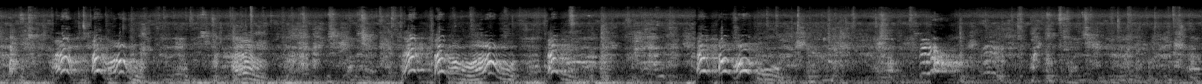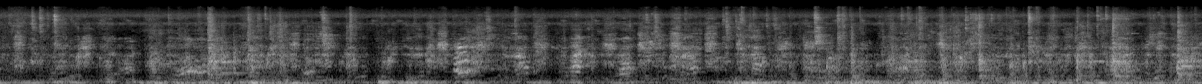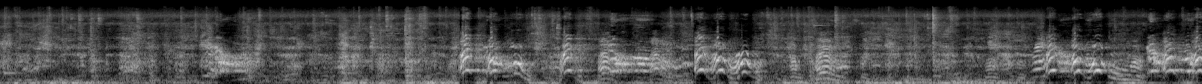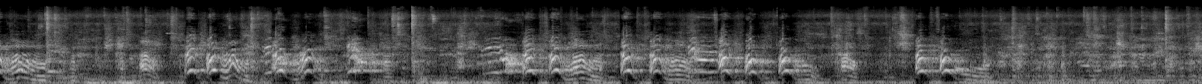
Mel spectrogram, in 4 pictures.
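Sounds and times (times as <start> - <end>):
puppies eating from bowl: 0.0 - 48.0
puppies whimpering and yipping: 0.0 - 48.0.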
